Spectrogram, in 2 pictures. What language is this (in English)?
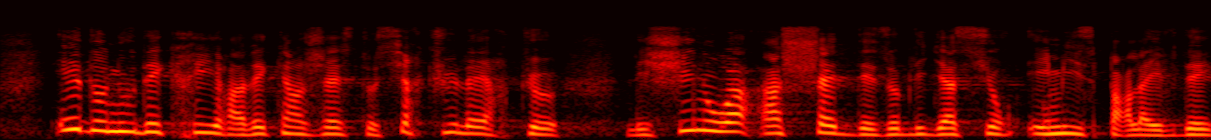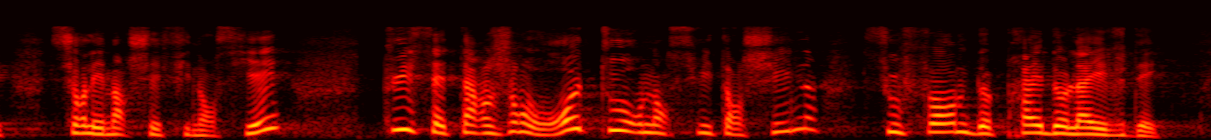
French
